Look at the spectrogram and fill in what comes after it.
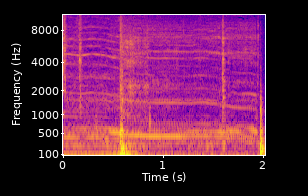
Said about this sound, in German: Das war die Tür von einem Ü-Wagen. Für was steht denn Ü? Weil Ü Garage und Ü Bus. Das steht für Übertragung, also ein Übertragungswagen.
